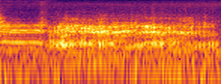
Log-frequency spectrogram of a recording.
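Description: Sheep bleating in the video game Age of Empires II: Definitive Edition, a single drawn-out, wavering bleat lasting over a second, fairly close and alone without talk.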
